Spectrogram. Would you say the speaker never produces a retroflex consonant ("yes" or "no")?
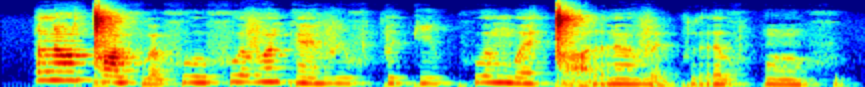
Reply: yes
